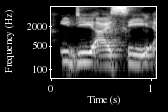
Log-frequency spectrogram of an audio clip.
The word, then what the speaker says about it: Vedic: VEDIC, and pronounced Vedic.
